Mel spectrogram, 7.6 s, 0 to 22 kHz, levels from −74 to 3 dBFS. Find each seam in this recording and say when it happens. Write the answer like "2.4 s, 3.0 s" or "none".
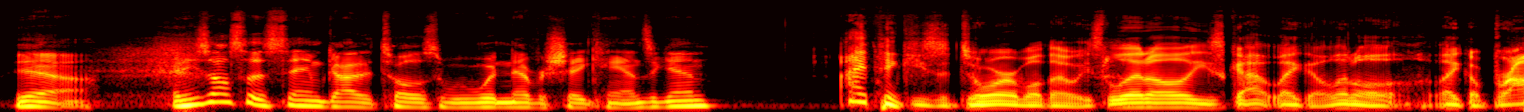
none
